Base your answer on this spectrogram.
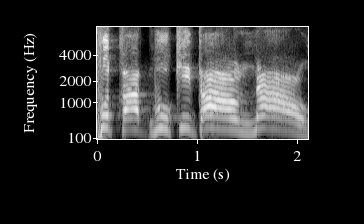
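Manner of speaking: very loud, high, slow, deliberate put-on voice. Taking turns trying to be Arnold Schwarzenegger, in an Arnold Schwarzenegger impression. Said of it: "Let's just alternate just trying to be Arnold Schwarzenegger".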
